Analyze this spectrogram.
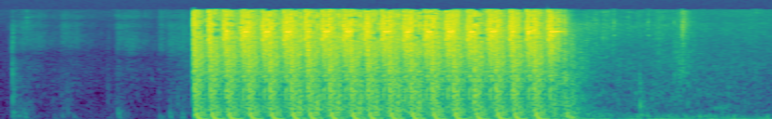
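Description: Rapid automatic gunfire rattles in a long burst.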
